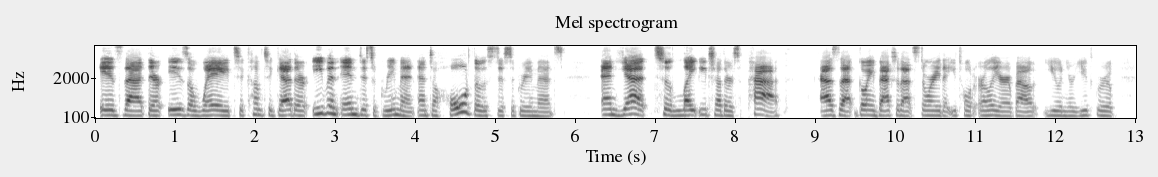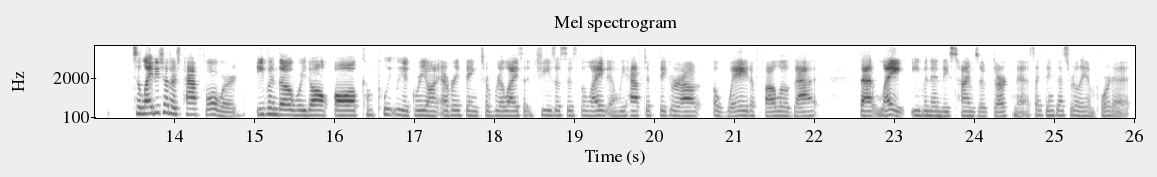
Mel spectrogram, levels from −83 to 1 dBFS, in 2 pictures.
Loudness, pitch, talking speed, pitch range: -26 LUFS, 195 Hz, 200 wpm, 185-210 Hz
